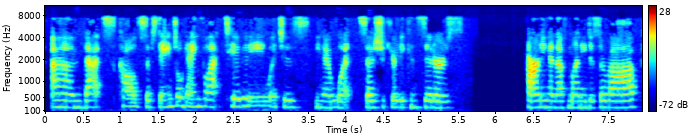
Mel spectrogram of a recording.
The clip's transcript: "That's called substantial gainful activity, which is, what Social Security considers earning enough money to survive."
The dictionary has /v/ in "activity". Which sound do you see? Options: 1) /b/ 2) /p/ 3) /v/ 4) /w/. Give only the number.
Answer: 3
